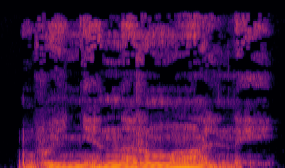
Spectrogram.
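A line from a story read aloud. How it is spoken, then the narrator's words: Whispered repetition. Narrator (Russian): повторил Гаупман на сей раз шепотом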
